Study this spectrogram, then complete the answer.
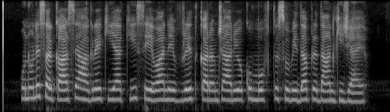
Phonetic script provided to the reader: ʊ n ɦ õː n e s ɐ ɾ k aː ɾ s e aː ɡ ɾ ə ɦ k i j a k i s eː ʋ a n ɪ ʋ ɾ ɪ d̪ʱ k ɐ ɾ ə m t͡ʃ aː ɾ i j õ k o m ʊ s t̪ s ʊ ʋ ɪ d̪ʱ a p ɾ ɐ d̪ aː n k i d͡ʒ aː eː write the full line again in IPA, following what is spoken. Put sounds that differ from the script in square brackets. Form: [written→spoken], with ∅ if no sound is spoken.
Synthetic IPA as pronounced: ʊ n ɦ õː n e s ɐ ɾ k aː ɾ s e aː ɡ ɾ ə ɦ k i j a k i s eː ʋ a n ɪ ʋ ɾ ɪ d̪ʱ k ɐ ɾ ə m t͡ʃ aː ɾ i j õ k o m ʊ [s→f] t̪ s ʊ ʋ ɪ d̪ʱ a p ɾ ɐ d̪ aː n k i d͡ʒ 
